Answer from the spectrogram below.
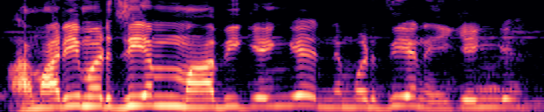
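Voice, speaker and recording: Male passerby, fairly high voice, defensive, argues back. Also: fairly quick, bright, forceful tone. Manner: defensive, argumentative. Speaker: interviewee. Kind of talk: street interview answers.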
